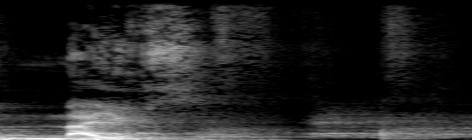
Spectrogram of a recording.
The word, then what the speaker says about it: knives: You know the spelling of knives? It is the plural of knife. K-N-I, okay, K-N-I-V-E-S, knives. K is silent, N-I. So these all 3 letters, only K is silent. Knife. Then V-E-S, knives.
